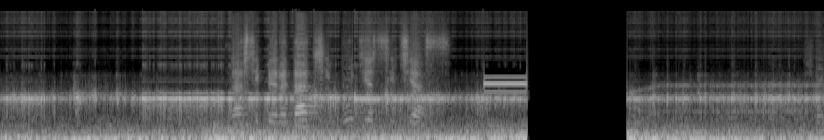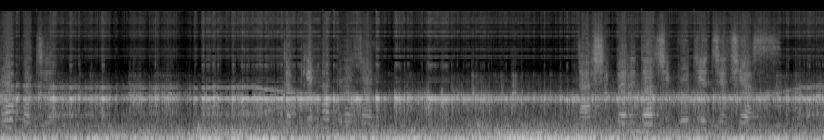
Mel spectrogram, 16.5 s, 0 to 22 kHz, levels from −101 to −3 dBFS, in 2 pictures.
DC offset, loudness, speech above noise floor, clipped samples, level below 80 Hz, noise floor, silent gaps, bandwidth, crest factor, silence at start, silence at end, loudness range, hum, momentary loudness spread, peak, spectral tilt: under 0.1%; -41 LUFS; over 51 dB; under 0.1%; -42 dBFS; under -90 dBFS; none; 16 kHz; 16 dB; 0 s; 0 s; 4 LU; none; 6 LU; -22 dBFS; -4 dB/octave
